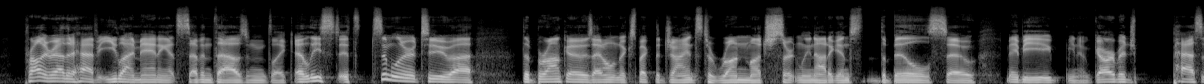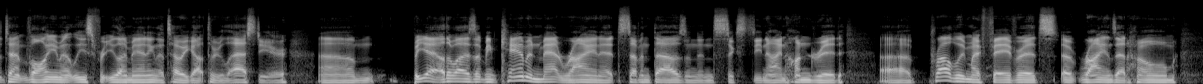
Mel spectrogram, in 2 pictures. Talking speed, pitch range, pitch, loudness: 180 wpm, 95-115 Hz, 105 Hz, -18 LUFS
